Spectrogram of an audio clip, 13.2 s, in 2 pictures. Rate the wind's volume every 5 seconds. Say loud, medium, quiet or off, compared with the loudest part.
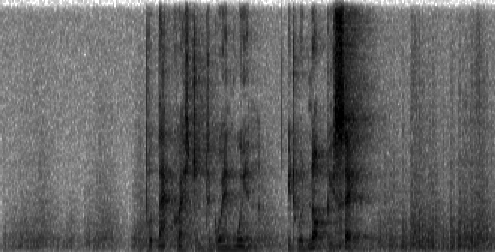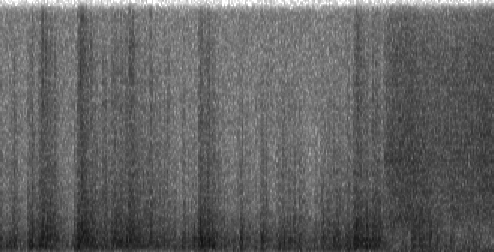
medium, loud, loud.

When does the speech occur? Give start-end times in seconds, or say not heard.
1.9-4.8.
